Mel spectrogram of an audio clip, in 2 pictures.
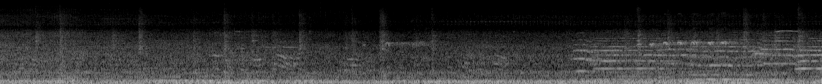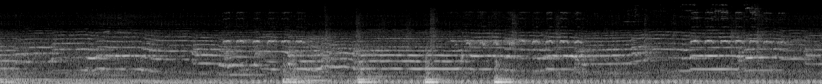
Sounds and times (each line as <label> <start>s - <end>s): Roadside vendors selling chicken dishes 0.0s - 16.4s
Traditional temple festivals team 0.0s - 16.4s
Traffic Noise 0.0s - 16.4s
